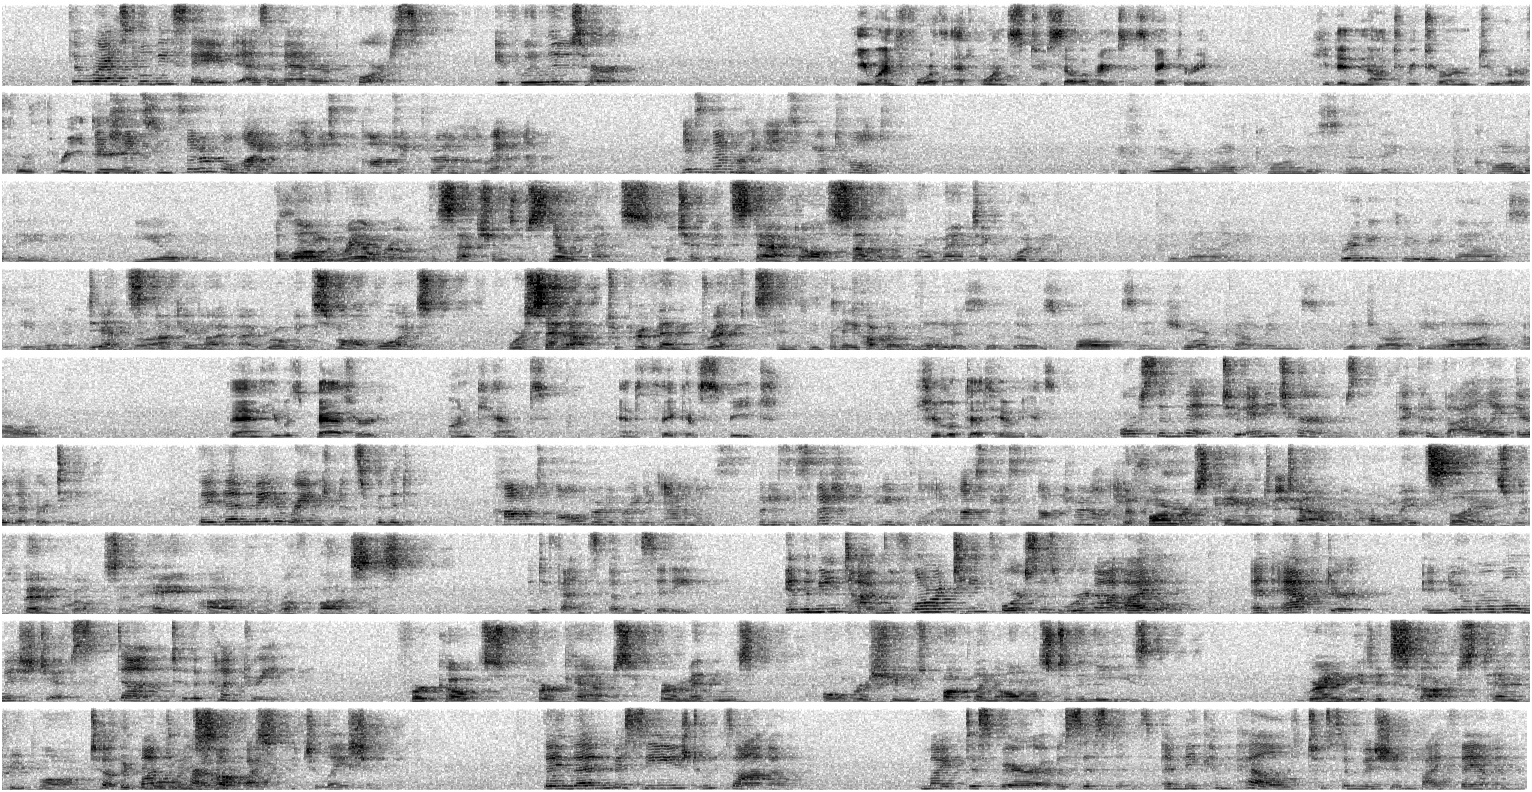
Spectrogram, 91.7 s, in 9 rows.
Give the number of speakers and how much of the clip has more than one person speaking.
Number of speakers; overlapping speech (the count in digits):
5, about 6%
